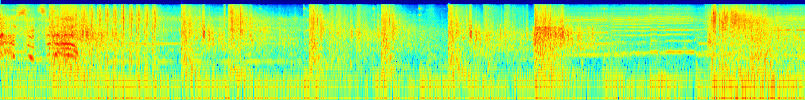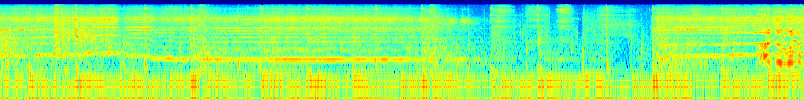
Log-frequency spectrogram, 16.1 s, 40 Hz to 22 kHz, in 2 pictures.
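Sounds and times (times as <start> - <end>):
dramatic music score: 0.0 - 16.0
gunshots: 0.5 - 6.3, 7.0 - 9.0.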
